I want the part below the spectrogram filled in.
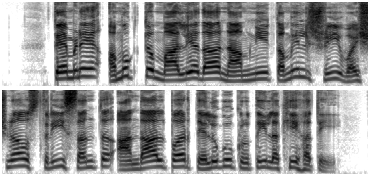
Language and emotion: Gujarati, neutral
